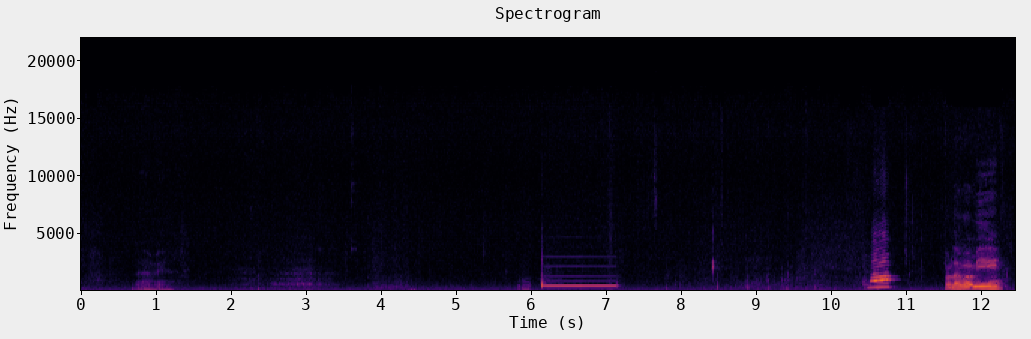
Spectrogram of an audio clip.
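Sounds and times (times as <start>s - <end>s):
phone ringback tone during a call being placed: 6.1s - 7.2s
speech: 11.5s - 12.4s.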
